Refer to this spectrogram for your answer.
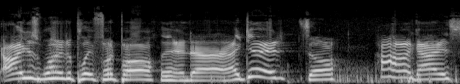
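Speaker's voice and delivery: very high cartoon frog puppet voice. Describing a favorite NFL player's voice, imitates him in a Kermit the Frog voice. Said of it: "Kermit the Frog just comes pouring out of his mouth".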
